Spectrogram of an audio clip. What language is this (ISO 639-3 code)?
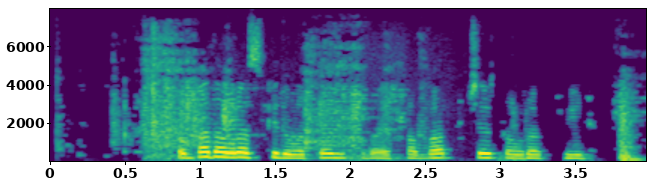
pus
